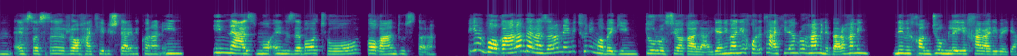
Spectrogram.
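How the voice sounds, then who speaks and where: A woman speaks in an unremarkable speaking voice at a fairly high pitch. Her pace is fairly quick, with ordinary pitch variation. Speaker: psychological counselor. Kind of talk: live-stream interview. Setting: online live video stream.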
